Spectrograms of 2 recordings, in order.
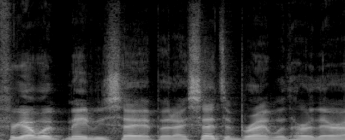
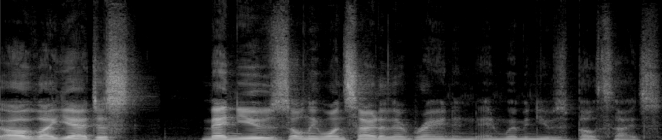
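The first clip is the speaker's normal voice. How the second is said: plain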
